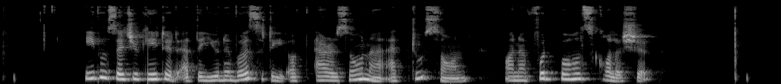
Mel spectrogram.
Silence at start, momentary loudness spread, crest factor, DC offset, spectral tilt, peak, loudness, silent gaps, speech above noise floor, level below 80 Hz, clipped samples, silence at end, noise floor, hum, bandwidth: 0.85 s; 17 LU; 18 dB; under 0.1%; -4.5 dB/octave; -6 dBFS; -23 LUFS; none; over 67 dB; -70 dBFS; under 0.1%; 0.45 s; under -90 dBFS; none; 17 kHz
